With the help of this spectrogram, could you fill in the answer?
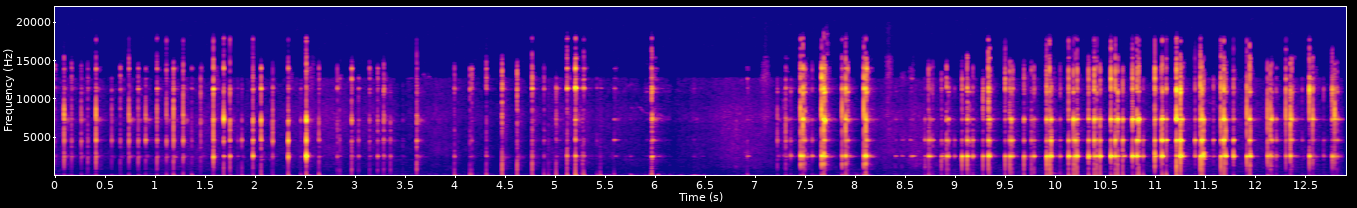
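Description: A drinking glass is tapped rapidly, giving a dense run of short, bright clinks with a ringing tone near 2.5 kHz. The tapping thins out briefly around the middle, then picks back up with louder, quicker taps.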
